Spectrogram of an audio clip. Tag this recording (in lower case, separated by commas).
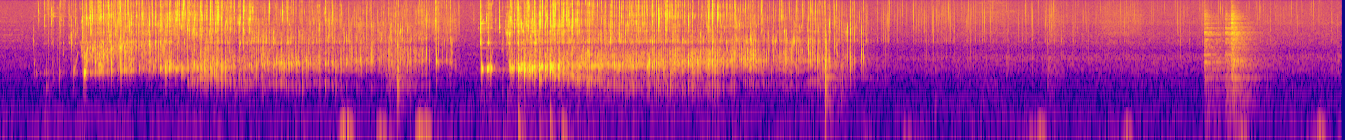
liquid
